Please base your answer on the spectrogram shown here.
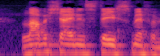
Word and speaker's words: Labuschagne: Labuschagne's been good. Short Steve Smith hasn't been the same since. Let's respect his South African roots. Labuschagne.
